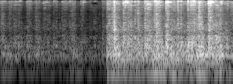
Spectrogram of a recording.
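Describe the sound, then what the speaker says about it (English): A sewing machine back stitching through a tote bag pocket: after a short quiet pause the motor starts abruptly into a close, steady whirring run that lasts to the end, with no talk. "I'm going to do the back stitching now"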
